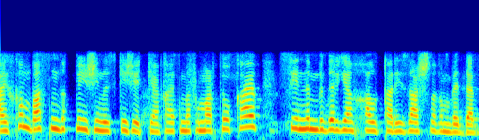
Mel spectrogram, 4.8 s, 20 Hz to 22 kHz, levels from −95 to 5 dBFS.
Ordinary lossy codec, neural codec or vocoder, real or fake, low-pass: Opus, 16 kbps; codec, 16 kHz, 0.8 kbps, ZipCodec; fake; 5.4 kHz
